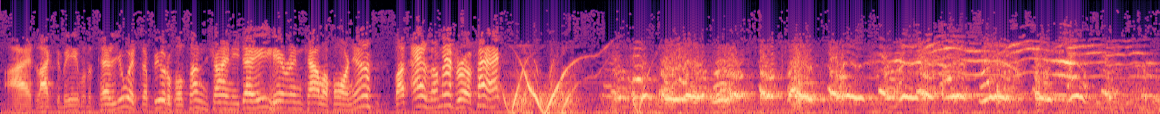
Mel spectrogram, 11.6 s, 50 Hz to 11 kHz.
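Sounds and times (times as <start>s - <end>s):
speech: 0.1s - 11.5s
dogs barking, yipping and howling: 5.6s - 11.5s
cats yowling: 5.9s - 11.5s.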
